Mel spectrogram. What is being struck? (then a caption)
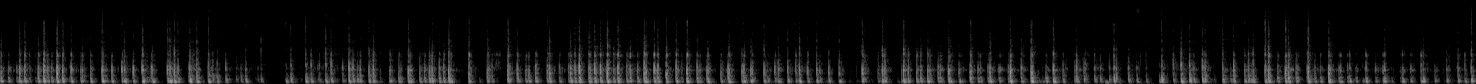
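Hard plastic DVD case. Fingertips and short nails tap and scratch the front plastic sleeve of a closed hard plastic DVD case lying flat on a table. The result is a rapid, nearly continuous stream of dull, low, clicky taps with very short decay and a faint scratchy rustle, broken by a brief pause near the three-second mark.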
